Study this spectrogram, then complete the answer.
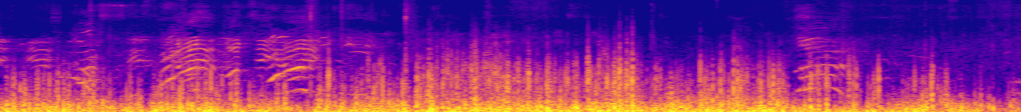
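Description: Children shout excitedly across a playing field.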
